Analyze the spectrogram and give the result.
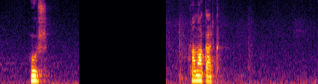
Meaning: system
- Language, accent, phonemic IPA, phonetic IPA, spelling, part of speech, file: Armenian, Eastern Armenian, /hɑmɑˈkɑɾkʰ/, [hɑmɑkɑ́ɾkʰ], համակարգ, noun, Hy-համակարգ.ogg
